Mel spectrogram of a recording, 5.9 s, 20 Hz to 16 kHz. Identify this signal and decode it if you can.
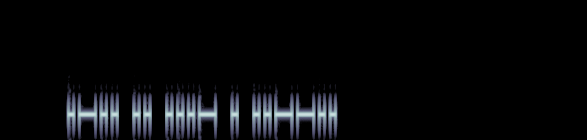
Morse code, heard as a keyed tone, about 22 wpm, 700 Hz. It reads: LIVE?
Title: 4x Word-Spacing - Sentences from Top 200 Words - 22wpm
